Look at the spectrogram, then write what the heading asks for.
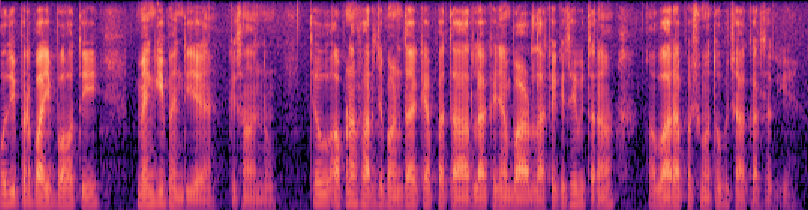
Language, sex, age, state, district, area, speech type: Punjabi, male, 18-30, Punjab, Rupnagar, rural, spontaneous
